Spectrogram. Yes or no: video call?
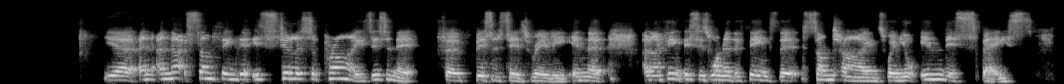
yes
